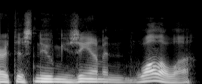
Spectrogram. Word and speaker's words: Wallowa: Wallowa.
